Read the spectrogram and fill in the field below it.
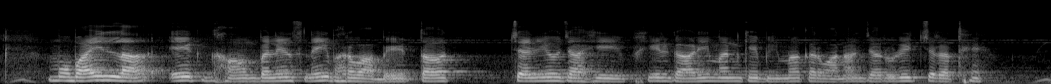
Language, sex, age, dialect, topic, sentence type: Chhattisgarhi, male, 25-30, Central, banking, statement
